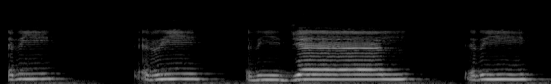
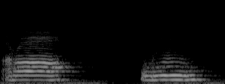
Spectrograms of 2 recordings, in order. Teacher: when it's musta'liya, we can recognize the middle part of the tongue goes down, the furthermost part of the tongue rises up, and the throat is narrowed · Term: musta'liya, elevated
